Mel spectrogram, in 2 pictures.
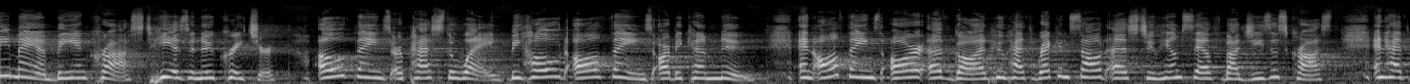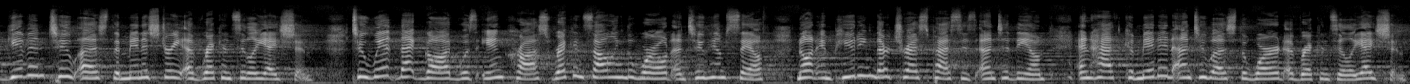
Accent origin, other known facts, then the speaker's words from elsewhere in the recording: Manchester, Kentucky, United States; I'm from Manchester here in Clay County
